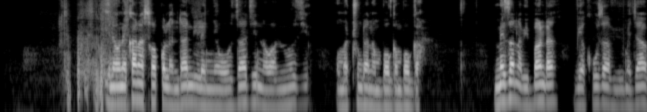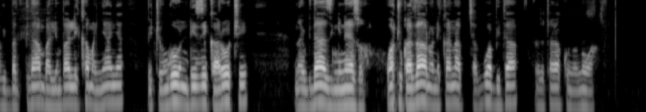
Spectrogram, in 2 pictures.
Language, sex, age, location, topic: Swahili, male, 25-35, Nairobi, finance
